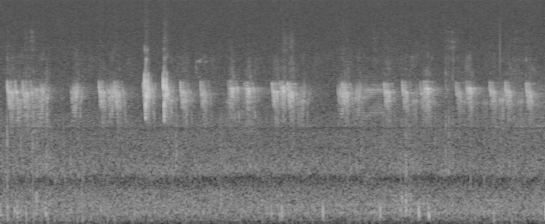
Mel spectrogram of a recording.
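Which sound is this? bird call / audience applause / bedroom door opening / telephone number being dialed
bird call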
